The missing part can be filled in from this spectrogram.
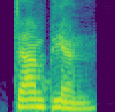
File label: "tampion", Indian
